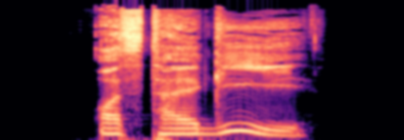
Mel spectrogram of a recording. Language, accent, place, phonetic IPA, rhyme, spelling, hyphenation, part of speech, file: German, Germany, Berlin, [ɔstalˈɡiː], -iː, Ostalgie, Os‧tal‧gie, noun, De-Ostalgie.ogg
- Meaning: nostalgia for East Germany; Eastalgia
